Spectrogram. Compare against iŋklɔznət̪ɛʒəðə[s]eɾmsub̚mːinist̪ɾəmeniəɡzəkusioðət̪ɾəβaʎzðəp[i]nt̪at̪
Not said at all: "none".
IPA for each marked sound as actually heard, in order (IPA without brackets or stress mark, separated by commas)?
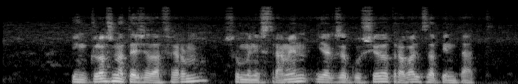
f, i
